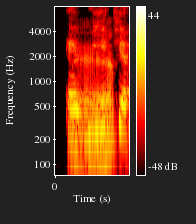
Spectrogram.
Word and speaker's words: Mitia: Não tem o acento gráfico, mas tem o fonético. Mítia paroxítona, mas é um nome russo e conserva a escrita da palavra, sem acento.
